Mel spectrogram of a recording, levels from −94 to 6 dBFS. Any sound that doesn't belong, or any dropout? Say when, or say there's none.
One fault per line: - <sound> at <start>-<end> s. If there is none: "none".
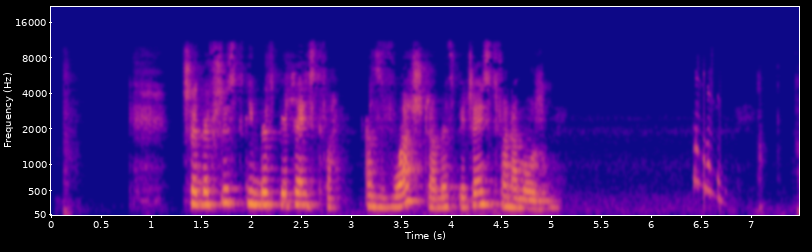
- chirp at 6.4-6.8 s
